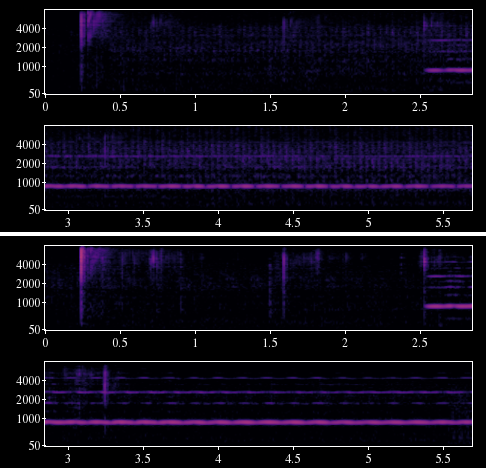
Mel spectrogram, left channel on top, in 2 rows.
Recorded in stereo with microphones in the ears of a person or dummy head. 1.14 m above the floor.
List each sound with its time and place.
0.2 s a pop: 45° right (ahead or behind), 1.0 m
2.5 s a flute: 55° right (ahead or behind), 2.5 m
